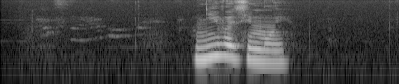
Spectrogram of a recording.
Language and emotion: Russian, neutral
